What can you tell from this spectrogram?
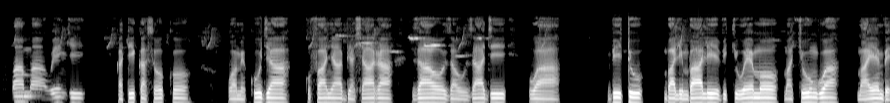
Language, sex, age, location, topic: Swahili, male, 25-35, Wajir, finance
